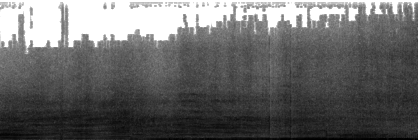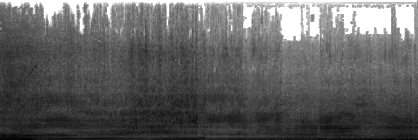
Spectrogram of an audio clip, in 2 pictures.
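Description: Supermoto motorcycle engine at racing revs, its pitch climbing and dropping with each gear change. It slows for a bend, is loudest as it passes close about halfway through, then accelerates away up through the gears, fading slightly.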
